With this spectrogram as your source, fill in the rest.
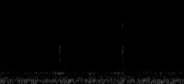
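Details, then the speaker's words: Chinese diesel heater fuel pump in a Talbot Express Highlander van, after the fix (pump secured with ties so it no longer vibrates against the van side, covers fitted): only light crisp ticks about every 0.6 s, the thudding gone. "It is only a tick tick now. Tick tick. Tick tick."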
